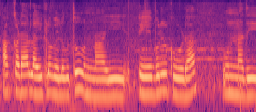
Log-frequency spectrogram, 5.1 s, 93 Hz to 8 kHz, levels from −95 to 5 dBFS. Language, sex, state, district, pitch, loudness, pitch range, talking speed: Telugu, female, Andhra Pradesh, Annamaya, 190 Hz, -15 LUFS, 180-205 Hz, 80 wpm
